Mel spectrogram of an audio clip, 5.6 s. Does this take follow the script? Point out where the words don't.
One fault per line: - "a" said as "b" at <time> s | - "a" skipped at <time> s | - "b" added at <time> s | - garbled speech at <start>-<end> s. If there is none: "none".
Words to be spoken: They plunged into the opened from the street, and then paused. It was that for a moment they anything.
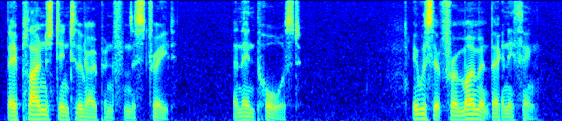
none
